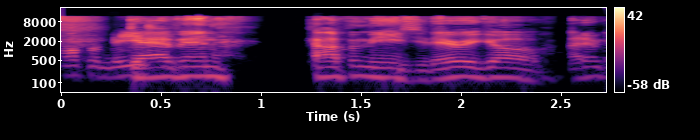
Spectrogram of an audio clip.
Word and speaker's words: Compomizzi: I don't want to butcher this Gavin Copy.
